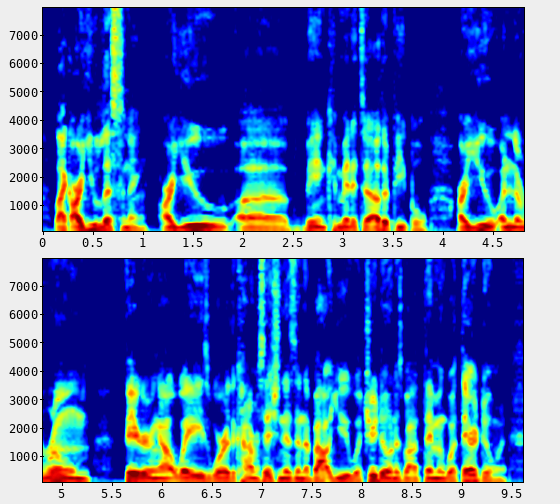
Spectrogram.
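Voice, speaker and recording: A man with an ordinary speaking voice and an American accent, medium in pitch with ordinary pitch variation, at a fairly quick pace in a very clean recording with a silent background. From Southern California. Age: 30s. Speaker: motivational podcast host. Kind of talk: casual interview chat.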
